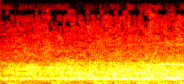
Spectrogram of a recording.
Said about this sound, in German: Nur die Zuschauer, die noch da sind, gutieren das jetzt mit Beifall, wenn ich es richtig sehe.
